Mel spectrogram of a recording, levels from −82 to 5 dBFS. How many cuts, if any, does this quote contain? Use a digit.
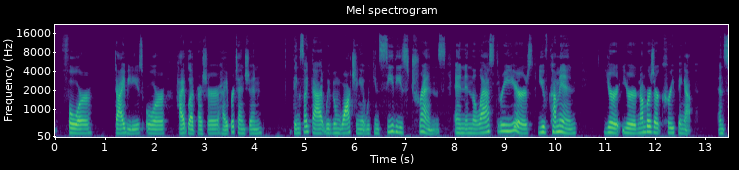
2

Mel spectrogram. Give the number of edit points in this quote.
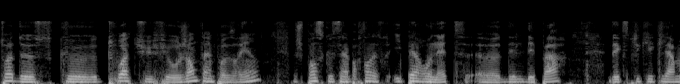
1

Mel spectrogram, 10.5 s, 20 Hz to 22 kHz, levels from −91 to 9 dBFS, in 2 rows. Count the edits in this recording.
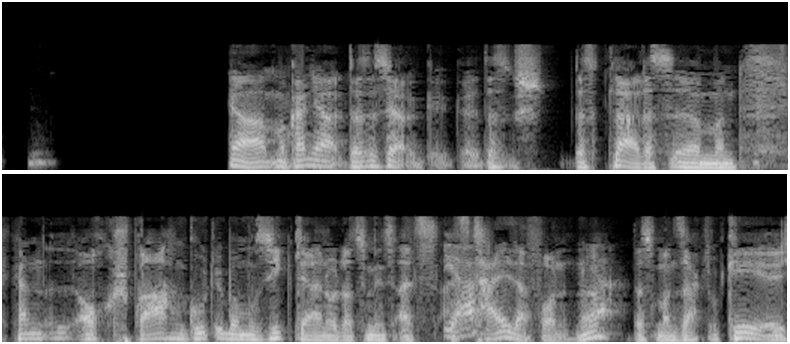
0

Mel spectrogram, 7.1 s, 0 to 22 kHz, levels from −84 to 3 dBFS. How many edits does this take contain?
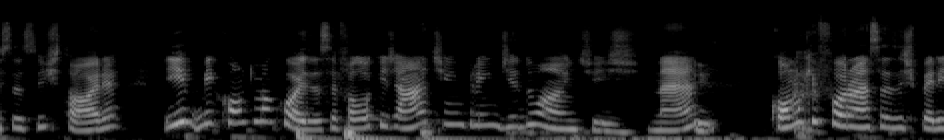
0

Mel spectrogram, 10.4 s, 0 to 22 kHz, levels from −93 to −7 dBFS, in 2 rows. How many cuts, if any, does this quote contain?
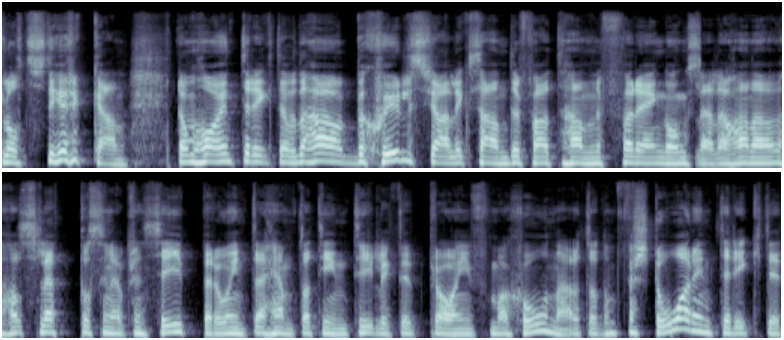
2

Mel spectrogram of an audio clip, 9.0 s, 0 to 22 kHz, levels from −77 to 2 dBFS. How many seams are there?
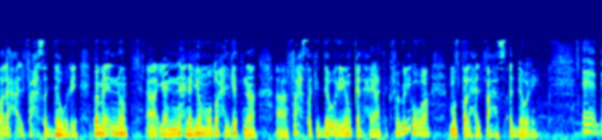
1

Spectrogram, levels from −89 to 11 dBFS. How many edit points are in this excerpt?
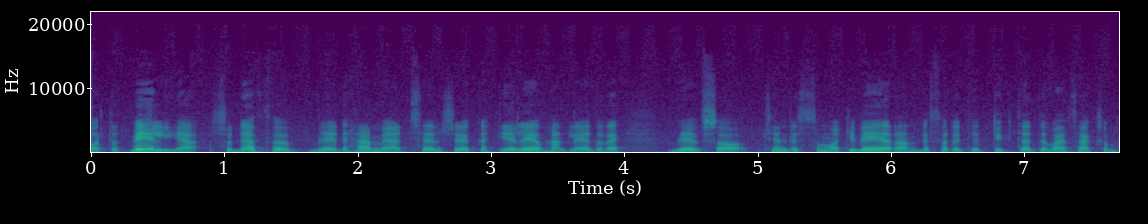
0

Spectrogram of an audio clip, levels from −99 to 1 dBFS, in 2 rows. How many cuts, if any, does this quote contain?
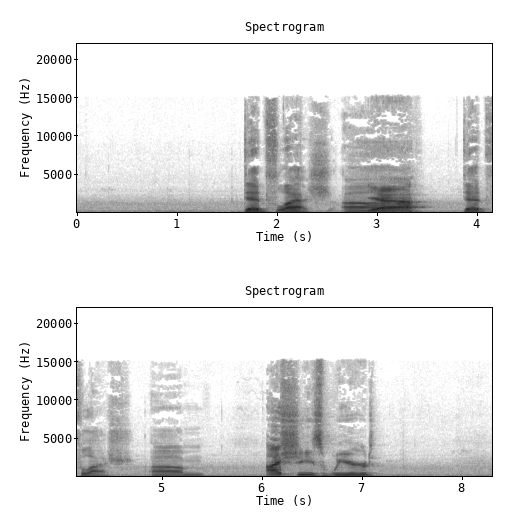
2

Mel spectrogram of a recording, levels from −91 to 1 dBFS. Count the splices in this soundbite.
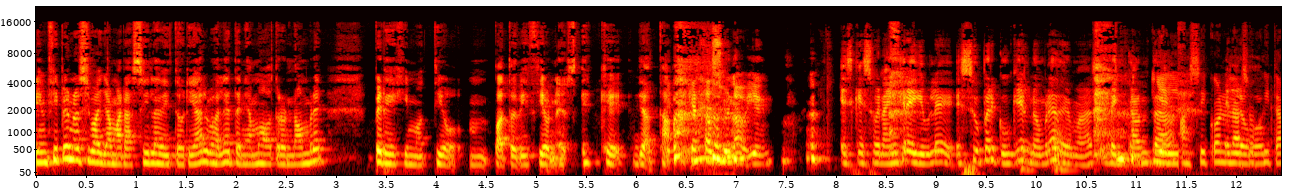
2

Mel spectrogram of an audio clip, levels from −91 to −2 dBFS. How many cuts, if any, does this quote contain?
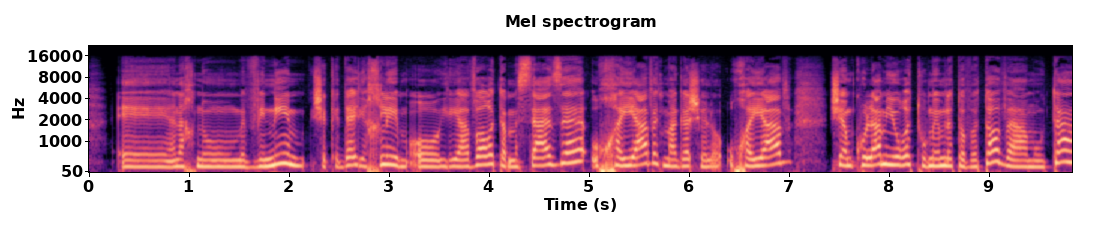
2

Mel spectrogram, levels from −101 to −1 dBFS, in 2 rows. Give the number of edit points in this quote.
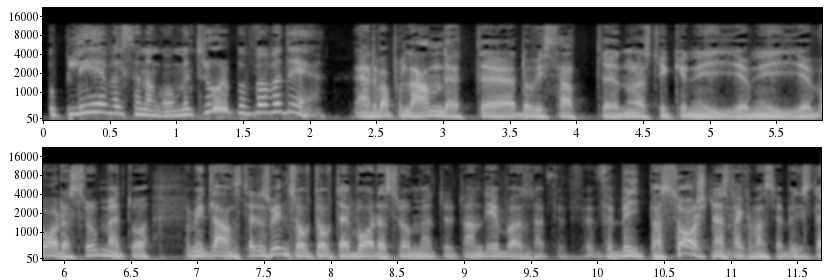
4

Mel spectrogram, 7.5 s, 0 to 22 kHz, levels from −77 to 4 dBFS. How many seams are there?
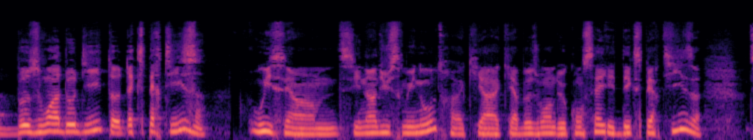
3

